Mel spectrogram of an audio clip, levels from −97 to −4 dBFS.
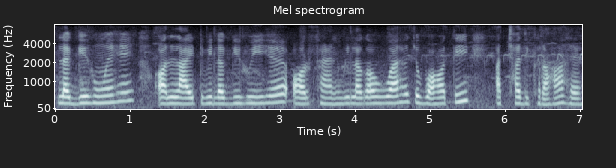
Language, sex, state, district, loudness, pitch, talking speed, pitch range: Hindi, male, Madhya Pradesh, Katni, -19 LUFS, 230 Hz, 185 wpm, 215-245 Hz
